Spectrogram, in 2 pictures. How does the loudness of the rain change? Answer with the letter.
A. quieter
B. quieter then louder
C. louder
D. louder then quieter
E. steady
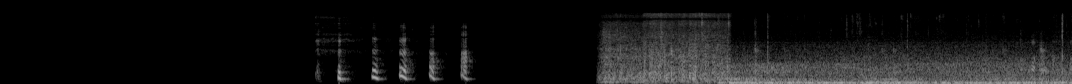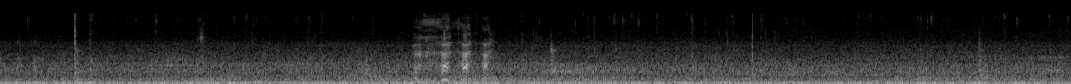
E.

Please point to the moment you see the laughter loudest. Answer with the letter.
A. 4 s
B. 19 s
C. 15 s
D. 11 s
C.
